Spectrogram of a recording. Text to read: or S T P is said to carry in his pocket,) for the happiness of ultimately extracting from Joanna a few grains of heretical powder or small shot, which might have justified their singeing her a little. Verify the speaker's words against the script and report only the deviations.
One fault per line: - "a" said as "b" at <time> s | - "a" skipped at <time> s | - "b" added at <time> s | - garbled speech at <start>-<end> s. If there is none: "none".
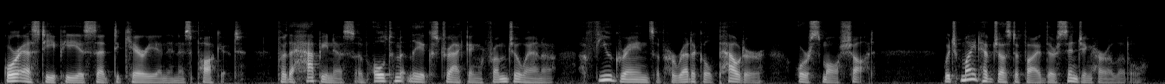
- "in" added at 1.7 s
